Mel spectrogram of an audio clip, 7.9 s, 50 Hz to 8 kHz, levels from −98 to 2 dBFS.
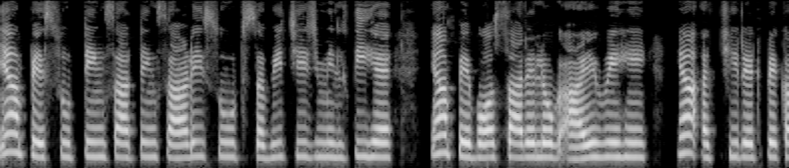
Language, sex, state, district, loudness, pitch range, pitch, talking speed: Hindi, female, Bihar, Saran, -16 LUFS, 240-255 Hz, 250 Hz, 175 wpm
